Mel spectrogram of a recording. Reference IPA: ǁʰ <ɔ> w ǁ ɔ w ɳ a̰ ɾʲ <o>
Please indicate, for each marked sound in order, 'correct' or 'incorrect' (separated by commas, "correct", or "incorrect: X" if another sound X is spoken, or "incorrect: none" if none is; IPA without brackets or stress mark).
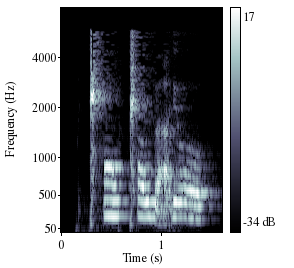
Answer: incorrect: ɔ̃, correct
